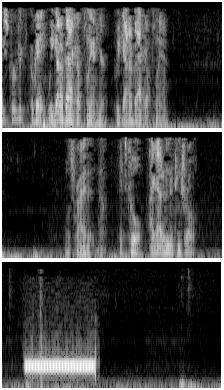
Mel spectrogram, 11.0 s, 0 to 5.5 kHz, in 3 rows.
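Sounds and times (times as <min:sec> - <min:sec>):
speech: 0:00.0 - 0:02.9, 0:04.7 - 0:07.0
dial tone after a Skype call disconnects: 0:07.7 - 0:08.9.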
